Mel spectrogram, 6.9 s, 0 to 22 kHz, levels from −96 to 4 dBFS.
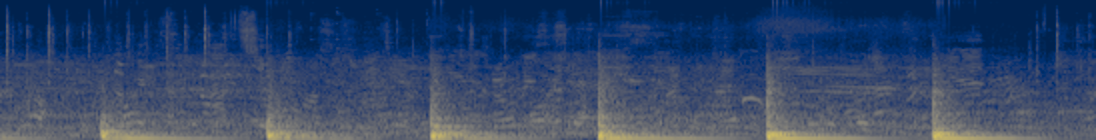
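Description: From start to end, the audio carries the signature of a resampler restarted on every block. The conversion, which points to 44.1 kHz being taken to 48 kHz, handled each 20 ms block in isolation, so every block boundary lacks its true neighbouring samples and picks up a small error. At 50 per second these merge into a buzz at 50 Hz that rides on the signal. A spectrogram shows faint vertical lines every 20 ms wherever there is signal, and the waveform shows small kinks at those boundaries.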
